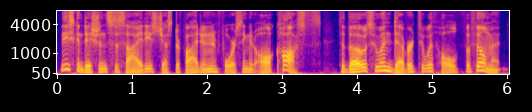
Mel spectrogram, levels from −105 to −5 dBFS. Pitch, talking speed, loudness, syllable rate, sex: 120 Hz, 170 wpm, -19 LUFS, 5.7 syllables/s, male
